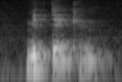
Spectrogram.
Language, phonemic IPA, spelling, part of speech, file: German, /ˈmɪtˌdɛŋkn̩/, mitdenken, verb, De-mitdenken.ogg
- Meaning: to follow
